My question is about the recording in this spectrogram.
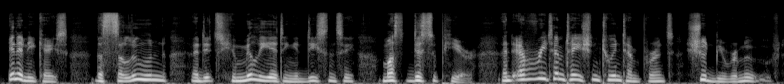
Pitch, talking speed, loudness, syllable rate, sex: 170 Hz, 145 wpm, -18 LUFS, 5.9 syllables/s, male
